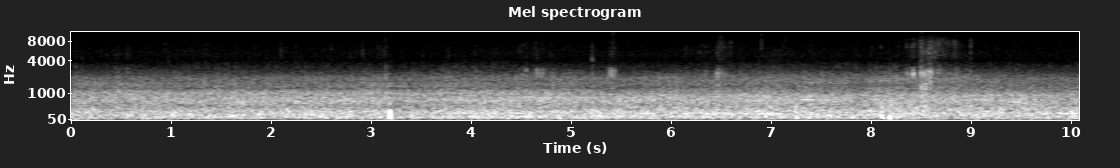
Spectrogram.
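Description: Steady wind rushing over the microphone, with a couple of brief faint clicks.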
